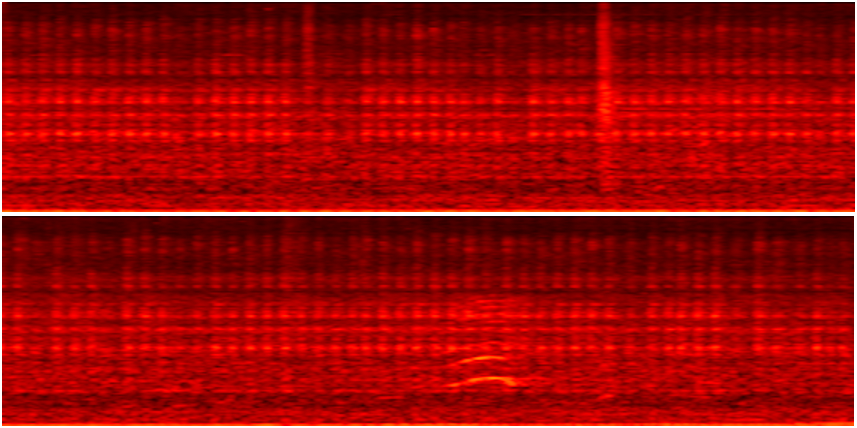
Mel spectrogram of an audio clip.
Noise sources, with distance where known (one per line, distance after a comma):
unidentified impact machinery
